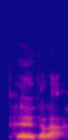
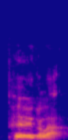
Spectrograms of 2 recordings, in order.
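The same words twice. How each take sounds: No difference in how they are said.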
